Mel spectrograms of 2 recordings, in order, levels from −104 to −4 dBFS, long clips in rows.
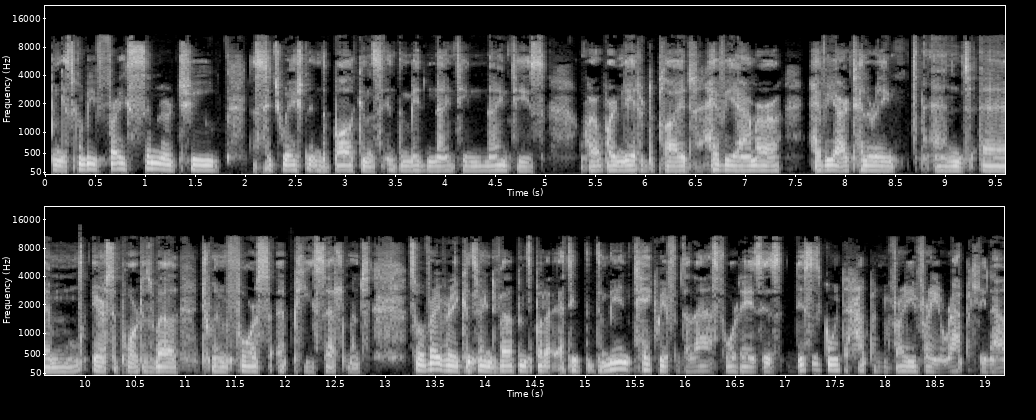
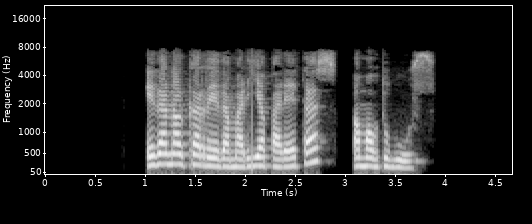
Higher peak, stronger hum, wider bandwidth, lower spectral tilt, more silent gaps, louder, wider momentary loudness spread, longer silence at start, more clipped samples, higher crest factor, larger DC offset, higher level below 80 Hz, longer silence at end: about the same, -2 dBFS vs -2 dBFS; neither; first, 11 kHz vs 7.6 kHz; second, -3 dB/octave vs -5.5 dB/octave; second, none vs 2.91-3.05 s; second, -24 LUFS vs -16 LUFS; about the same, 7 LU vs 9 LU; second, 0.05 s vs 1 s; neither; first, 22 dB vs 16 dB; neither; second, -66 dBFS vs -60 dBFS; second, 0 s vs 0.85 s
